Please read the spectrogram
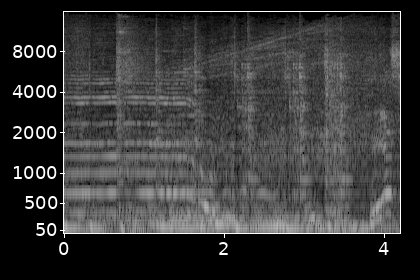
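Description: Live band dance music, with no singing, led by an electronic keyboard with bass and percussion. A held chord bends down in pitch about two seconds in, and a quick upward bend comes near the end.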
